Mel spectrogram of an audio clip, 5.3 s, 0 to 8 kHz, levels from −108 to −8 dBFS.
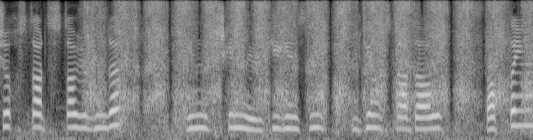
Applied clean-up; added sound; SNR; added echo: none; Tools; 4 dB; none.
